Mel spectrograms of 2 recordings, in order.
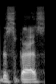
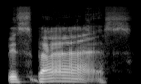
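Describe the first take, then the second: First: The second vowel is short. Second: The second vowel is stretched long. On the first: The speaker calls it wrong. "Not bisbas" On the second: The speaker calls it right. "it's bisbas. Stretch what's long"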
